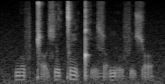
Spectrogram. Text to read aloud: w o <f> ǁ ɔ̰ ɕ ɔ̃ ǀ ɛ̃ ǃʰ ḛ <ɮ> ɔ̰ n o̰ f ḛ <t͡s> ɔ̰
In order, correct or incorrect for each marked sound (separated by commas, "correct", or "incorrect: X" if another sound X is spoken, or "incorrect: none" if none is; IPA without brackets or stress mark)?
correct, correct, incorrect: ʃ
